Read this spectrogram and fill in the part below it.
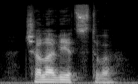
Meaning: mankind, humanity
- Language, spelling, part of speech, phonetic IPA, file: Belarusian, чалавецтва, noun, [t͡ʂaɫaˈvʲet͡stva], Be-чалавецтва.ogg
